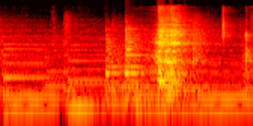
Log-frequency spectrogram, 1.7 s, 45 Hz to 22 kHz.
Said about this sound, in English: And then for every 1 cup of rice, you're gonna add 1.5 cups of water. That's all you need, 1.5 cups. So the ratio of rice to water is 1 to 1.5. And then I'll give it a quick stir.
